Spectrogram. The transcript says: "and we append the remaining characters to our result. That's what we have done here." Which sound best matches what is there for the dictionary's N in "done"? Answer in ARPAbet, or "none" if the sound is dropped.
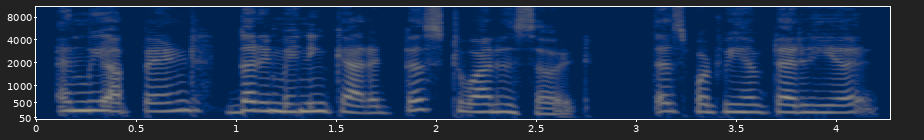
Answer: L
